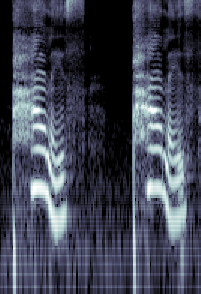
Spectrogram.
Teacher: На «п» добавляем придыхание, и потом у нас идет звук лягушка.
